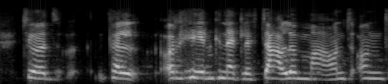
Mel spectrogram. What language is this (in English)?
Welsh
